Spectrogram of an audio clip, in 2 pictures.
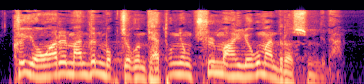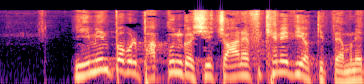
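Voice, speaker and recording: A man's voice: fairly high pitch, slightly rough. A man in his sixties from Korea, preaching a sermon and telling a personal testimony, acting out remembered dialogue. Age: 60s. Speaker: pastor. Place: large hall at a church gathering. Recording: echoey hall with long reverb.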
